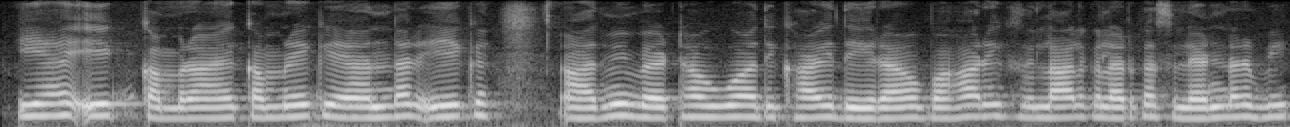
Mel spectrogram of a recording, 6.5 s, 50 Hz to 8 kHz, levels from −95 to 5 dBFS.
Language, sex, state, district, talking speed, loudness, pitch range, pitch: Hindi, female, Bihar, Katihar, 205 wpm, -13 LUFS, 200-225 Hz, 210 Hz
